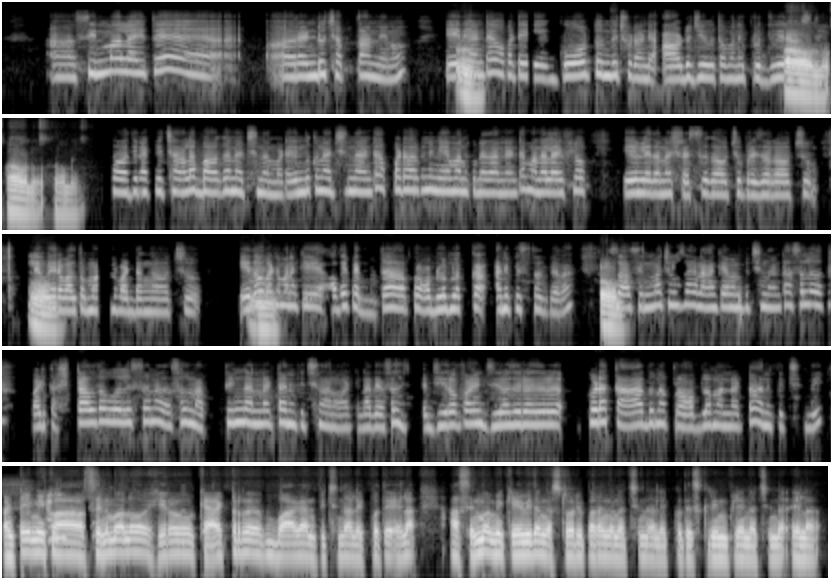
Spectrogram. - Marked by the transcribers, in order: static; other background noise; in English: "సో"; in English: "లైఫ్‌లో"; in English: "ప్రెజర్"; lip smack; distorted speech; in English: "ప్రాబ్లమ్"; in English: "సో"; in English: "జీరో పాయింట్ జీరో జీరో జీరో"; in English: "అండ్"; in English: "హీరో క్యారెక్టర్"; in English: "స్టోరీ"; in English: "స్క్రీన్ ప్లే"
- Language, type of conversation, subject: Telugu, podcast, మీకు ఇష్టమైన హాబీ ఏది?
